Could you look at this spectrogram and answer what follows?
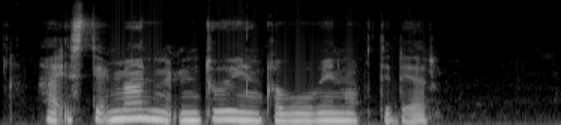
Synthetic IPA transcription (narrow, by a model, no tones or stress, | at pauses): haʔɪ̰st̪ɪʕmaːlniʕʊnt̪uːjɪnqɑbuːwiːnwɪqt̪d̪ḛːɾ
